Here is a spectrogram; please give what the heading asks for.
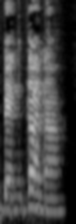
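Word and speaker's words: ventana: because it sounds like I said Ben Donna right remember Spanish in Spanish V's and B's are pronounced exactly the same and hopefully from your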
